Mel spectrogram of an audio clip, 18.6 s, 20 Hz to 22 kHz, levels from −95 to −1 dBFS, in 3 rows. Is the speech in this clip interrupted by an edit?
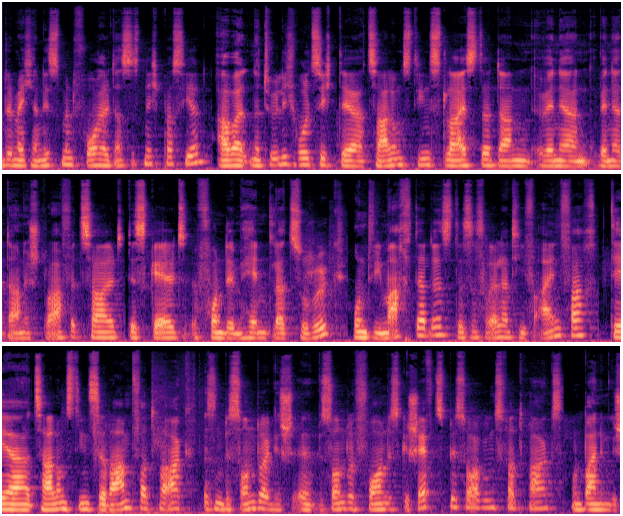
no; 0 cuts

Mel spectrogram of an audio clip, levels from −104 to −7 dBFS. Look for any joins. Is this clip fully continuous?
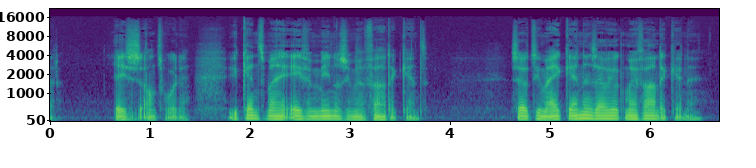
yes; 0 cuts

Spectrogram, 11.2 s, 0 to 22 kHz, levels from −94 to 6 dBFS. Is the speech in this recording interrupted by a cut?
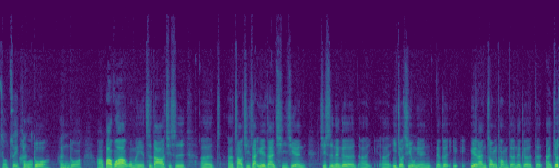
no; 0 cuts

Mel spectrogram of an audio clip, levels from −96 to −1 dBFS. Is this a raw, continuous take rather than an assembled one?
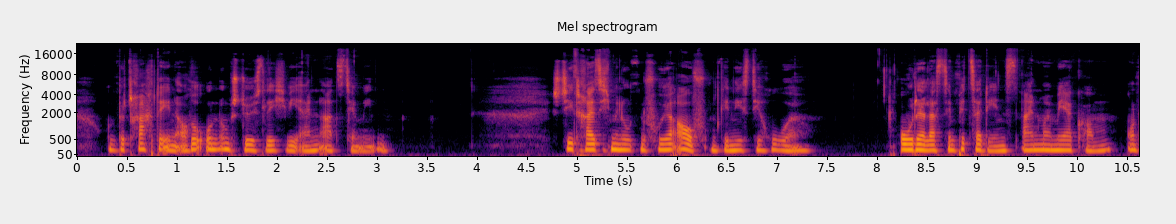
no; 2 cuts; at 1.1 s, 8.2 s

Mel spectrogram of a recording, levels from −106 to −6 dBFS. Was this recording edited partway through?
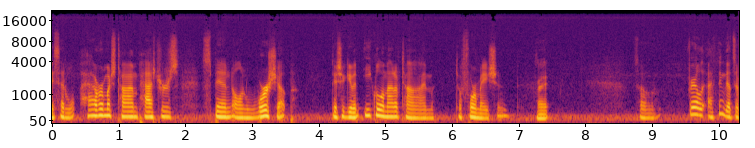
yes; 1 cut; at 7.2 s

